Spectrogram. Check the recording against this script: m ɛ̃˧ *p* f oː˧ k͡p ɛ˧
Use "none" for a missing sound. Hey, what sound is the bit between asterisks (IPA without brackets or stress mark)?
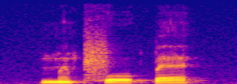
p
